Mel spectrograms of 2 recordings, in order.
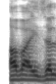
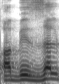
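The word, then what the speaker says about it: abyssal: सकते हैं अपन लोग, अबाइजल प्लेन्स बोल सकते हैं। कई लोग इसको अबिजल प्लेन भी बोलते हैं, ठीक है। मैं इसको हमेशा अबाइजल प्लेन बोलता हूँ। ठीक है, प्रोनाउंसिएशन हर किसी का अलग हो सकता है, लेकिन दिमाग में रखना अबाइजल प्लेन।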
